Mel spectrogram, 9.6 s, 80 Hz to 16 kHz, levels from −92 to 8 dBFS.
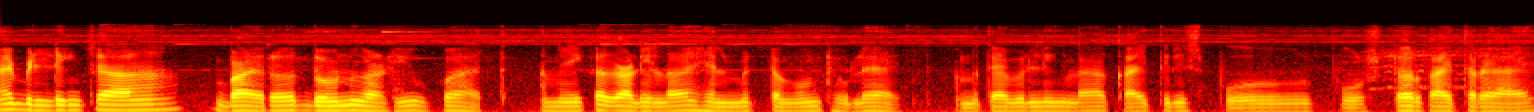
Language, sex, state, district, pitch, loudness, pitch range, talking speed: Marathi, male, Maharashtra, Gondia, 110 Hz, -22 LUFS, 100-120 Hz, 145 wpm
